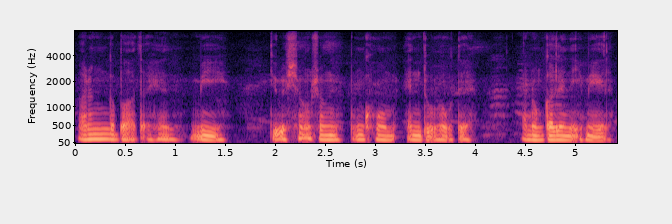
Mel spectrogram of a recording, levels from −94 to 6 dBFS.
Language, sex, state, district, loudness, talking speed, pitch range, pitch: Mizo, male, Mizoram, Aizawl, -19 LUFS, 200 wpm, 110-125 Hz, 115 Hz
